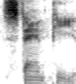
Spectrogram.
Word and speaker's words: stampede: you stamp your feet stampede let's go stam peed stampede all right so let's go first syllable stam second syllable peed and again ped is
